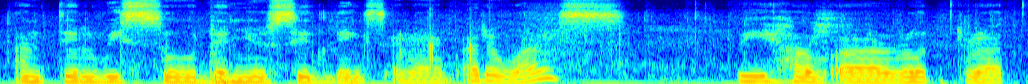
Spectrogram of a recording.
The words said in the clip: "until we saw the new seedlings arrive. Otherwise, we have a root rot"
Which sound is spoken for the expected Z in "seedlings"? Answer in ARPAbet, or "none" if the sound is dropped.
S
